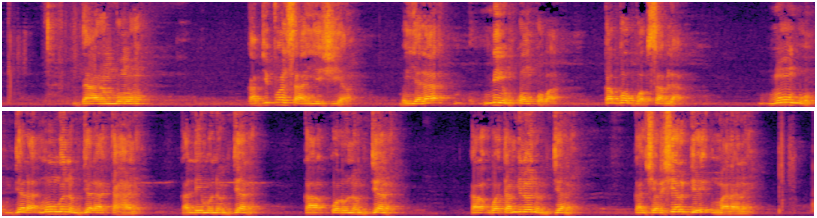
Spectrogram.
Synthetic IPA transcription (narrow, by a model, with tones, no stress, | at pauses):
daː˨nɨ˨m˦bo˦ŋo˦ | ka˨bi˦pɔ˦n˦saː˦˨jɛ˦ʒi˦a˨ | bɛ˨jɛ˨la˦ | nɨ˦˨ŋ̩˨kɔ˦ŋkɔ˨ba˨ | ka˦bɔ˦bbɔ˨bsa˦bɨ˦la̰˨ | mo˦˨˦mo˦ŋɡo˦nɨ˨m̩˨bɛ˦la˦ta˨ɦa˦nɨ̰˨ | ka˨leː˨mo˨nɨ˨mbɛ˦nɨ˨ | ka˨kɔ˨ɾo˨nɨ˨mbɛ˦nɨ˨ | ka˨wa˨ta˨mi˦lo˦nɨ˨mbɛ˦nɨ̰˨ | ka˨ʒɛ˨ɾɨ˨ʒɛ˦ɾɨ˦bɛ˦ŋ͡ma˨na˨nɨ˨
